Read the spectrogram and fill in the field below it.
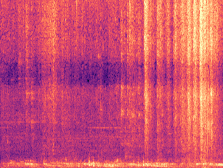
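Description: Racing pigeons from a club loft coo softly and steadily, a low continuous murmur of several birds close by with no talk.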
